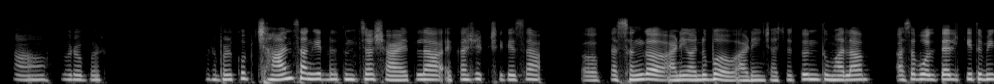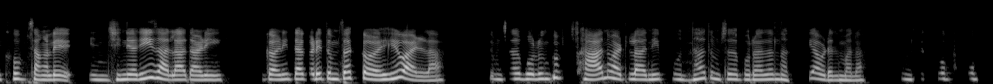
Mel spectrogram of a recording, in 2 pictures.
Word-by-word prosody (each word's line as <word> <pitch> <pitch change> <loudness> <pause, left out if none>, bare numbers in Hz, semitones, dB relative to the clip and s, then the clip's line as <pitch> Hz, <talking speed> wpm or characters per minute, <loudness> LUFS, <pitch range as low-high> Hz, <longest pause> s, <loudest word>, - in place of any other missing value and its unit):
हां, 215 0 -5 0.2
बरोबर. 215 -2 -4 1.1
बरोबर. 225 0 -1
खूप 270 -1 -2
छान 230 +4 +4
सांगितलं 250 -5 +2
तुमच्या 235 +1 +1
शाळेतला 215 +1 +1
एका 210 +2 -4
शिक्षिकेचा 225 -1 -3 0.4
अ, 190 0 -5
प्रसंग 220 +1 +1
आणि 205 -3 +3
अनुभव 210 -1 +3
आणि 190 +1 +1
ज्याच्यातून 210 +4 -1
तुम्हाला 215 0 +2 0.4
असं 225 +3 -1
बोलता 230 -1 +2
येईल 230 -1 +2
की 245 - +1
तुम्ही 235 0 +2
खूप 255 -3 -1
चांगले 215 -2 +2 0.2
इंजिनिअरही 225 +5 +2
झालात 220 -6 +3
आणि 210 0 +1 0.5
गणिताकडे 245 +1 +2
तुमचा 270 +1 +4
कलंही 235 -1 +4
वाढला. 190 - +1 0.5
तुमच्यांशी 245 +2 -4
बोलून 245 +1 +2
खूप 315 - 0 0.2
छान 240 +4 +2
वाटलं 245 -4 +1
आणि 225 +1 +1
पुन्हा 230 +1 -1
तुमच्यांशी 240 -4 -2
बोलायला 225 +1 0
नक्की 215 +7 -9
आवडेल 220 -7 -2
मला. 195 0 -3 0.4
तुमचं 240 +1 -10
खूप-खूप 255 -1 -13
225 Hz, 135 wpm, -22 LUFS, 215-245 Hz, 1.1 s, छान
